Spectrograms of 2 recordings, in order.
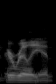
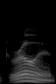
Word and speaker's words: Girallon: You would know what a Gorillion is, or a Gorillion is. Yeah. You guys Pronounced Gorillion.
